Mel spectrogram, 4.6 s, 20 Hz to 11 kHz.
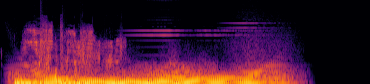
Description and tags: Jingle Lose 00
An electronic and soft static lose jingle sound to be used in sci-fi games. Useful for when a character is dead, an achievement has failed or other not-so-pleasent events.
gaming, high-tech, indiedev, lose, lost, science-fiction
